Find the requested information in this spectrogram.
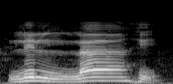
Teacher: panjangnya satu ayunan mat tabi'i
